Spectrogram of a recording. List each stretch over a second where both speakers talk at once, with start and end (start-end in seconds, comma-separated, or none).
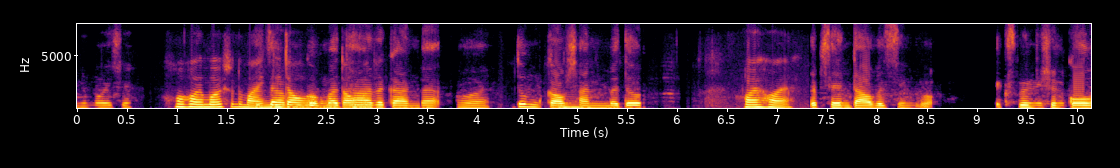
1.8-3.0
